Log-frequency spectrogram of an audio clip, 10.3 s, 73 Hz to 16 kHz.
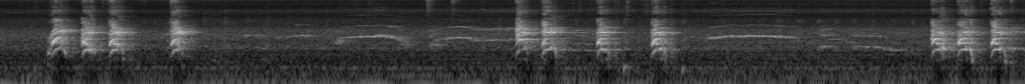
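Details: Shih Tzu with its 19-day-old puppies: three clusters of quick, sharp barks, with drawn-out, wavering whines rising and falling between the clusters, set against steady low room hum.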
